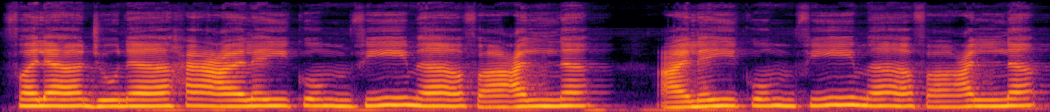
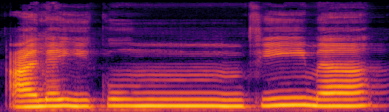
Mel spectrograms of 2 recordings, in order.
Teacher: یہاں پر اب میم کی ادائیگی بڑی کوئکلی رکھی جائے گی وداؤٹ غنہ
